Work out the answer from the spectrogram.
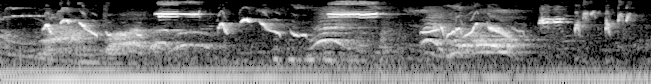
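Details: Oriental magpie-robin chattering in ngobra style with tail opened: harsh squawky notes, slurred chirps and brief sharp whistles in uneven bursts over a constant low hum.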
